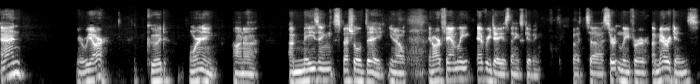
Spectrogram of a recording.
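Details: Adult male speaker; typical speech.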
